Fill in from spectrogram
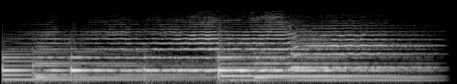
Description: Sad Violin Sound Effect Free Download
Sad Violin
